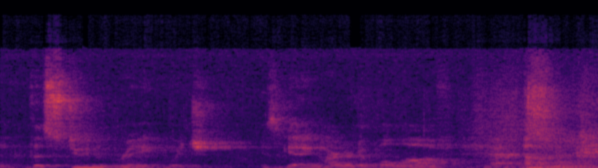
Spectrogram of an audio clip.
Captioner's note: laughter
